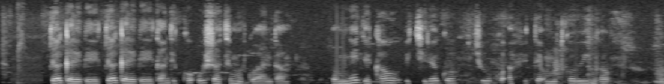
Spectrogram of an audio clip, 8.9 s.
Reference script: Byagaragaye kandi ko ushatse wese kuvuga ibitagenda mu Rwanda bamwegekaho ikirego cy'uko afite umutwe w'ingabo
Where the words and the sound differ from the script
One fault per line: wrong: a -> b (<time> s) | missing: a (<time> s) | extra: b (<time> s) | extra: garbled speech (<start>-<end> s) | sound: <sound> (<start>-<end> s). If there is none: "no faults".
sound: thud (0.2-0.5 s)
extra: byagaragaye (1.4 s)
missing: wese kuvuga ibitagenda (3.1 s)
